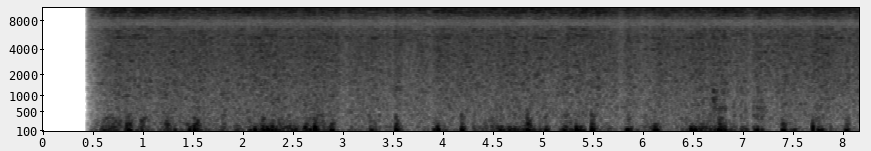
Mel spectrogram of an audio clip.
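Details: Own smooth, soothing heartbeat: steady low, soft thumping at roughly 90 beats a minute, even and regular, a normal heartbeat.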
